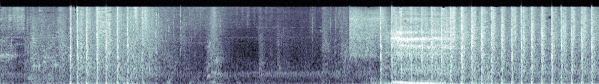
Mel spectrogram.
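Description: Fortnite gunfire comes in loud bursts of rapid automatic shots, falls away to a quieter stretch of muffled movement, then returns as fast, sustained firing with a sliding tone.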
